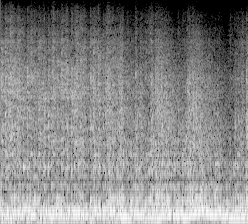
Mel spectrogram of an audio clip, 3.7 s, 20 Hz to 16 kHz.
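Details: Camaro V8 after setting the timing with a new battery, the distributor cap installed and old plug wires, with timing advanced a little: a deep, strong roar held at steady revs with slight swells, no ping or stumble. Normal revving.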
